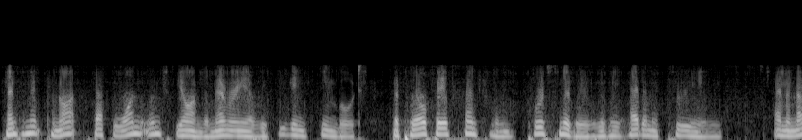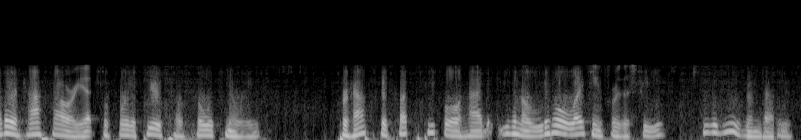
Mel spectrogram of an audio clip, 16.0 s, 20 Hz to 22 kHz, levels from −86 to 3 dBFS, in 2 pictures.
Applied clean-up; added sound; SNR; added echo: neural separator model SepFormer DNS4.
